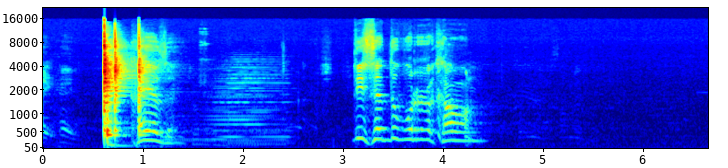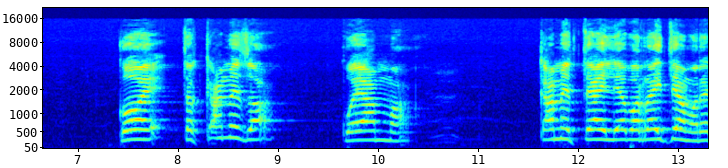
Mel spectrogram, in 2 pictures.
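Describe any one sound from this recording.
A man sings loudly through a microphone in short phrases.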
